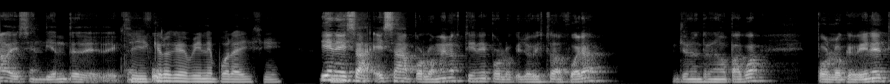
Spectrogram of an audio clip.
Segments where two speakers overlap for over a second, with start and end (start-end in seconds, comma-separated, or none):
none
